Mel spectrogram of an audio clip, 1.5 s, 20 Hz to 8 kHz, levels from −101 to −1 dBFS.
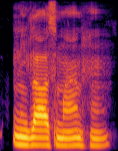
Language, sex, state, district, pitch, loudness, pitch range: Hindi, male, Chhattisgarh, Sarguja, 145 Hz, -15 LUFS, 140-150 Hz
